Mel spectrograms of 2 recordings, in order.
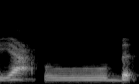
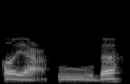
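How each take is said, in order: First: The word ends on the consonant, vowel dropped. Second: The word ends with a short 'a' vowel. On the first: The reciter pauses on the word. "I just have to stop and say Ya'qub" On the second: The reading continues without a stop. "with fatha"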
